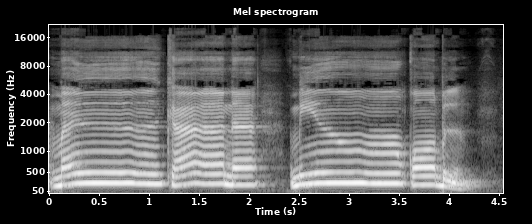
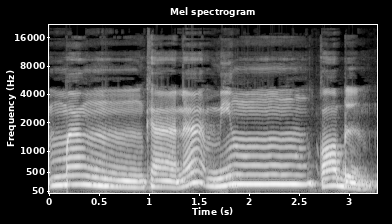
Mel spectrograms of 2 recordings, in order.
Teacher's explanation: tingkat kesamarannya bunda dia rendah, ya lebih banyak dengungnya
